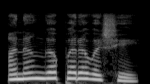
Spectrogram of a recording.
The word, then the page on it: ಅನಂಗಪರವಶ: anaŋgaparavaśa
